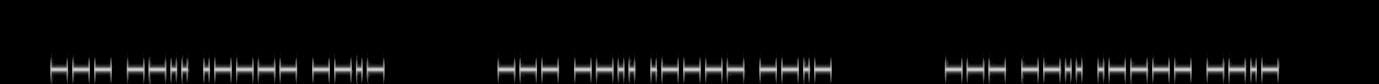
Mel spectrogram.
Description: Morse code, heard as a keyed tone, about 22 wpm, 700 Hz. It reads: OZ1Q OZ1Q OZ1Q
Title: DXCC-100 Call Signs - 4 Characters - Repeated 3x - 22wpm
